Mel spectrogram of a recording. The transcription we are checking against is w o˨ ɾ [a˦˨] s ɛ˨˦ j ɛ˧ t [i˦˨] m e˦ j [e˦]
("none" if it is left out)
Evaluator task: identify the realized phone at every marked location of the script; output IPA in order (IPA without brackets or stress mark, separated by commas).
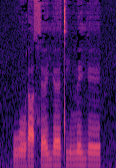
a˨, i˧, e˦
